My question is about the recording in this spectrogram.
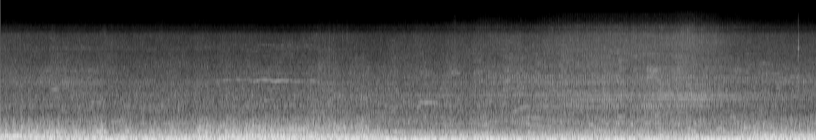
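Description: Steady low rumble of a car engine at idle, heard from inside the cabin while the car creeps along slowly.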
